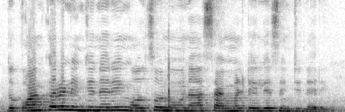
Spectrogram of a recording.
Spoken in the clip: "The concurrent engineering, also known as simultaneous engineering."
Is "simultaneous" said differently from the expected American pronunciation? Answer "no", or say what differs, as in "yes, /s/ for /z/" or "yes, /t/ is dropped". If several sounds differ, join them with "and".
yes, /l/ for /n/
